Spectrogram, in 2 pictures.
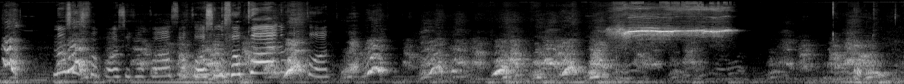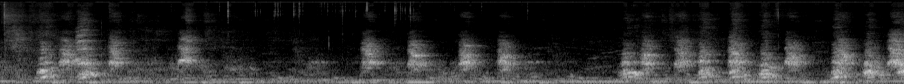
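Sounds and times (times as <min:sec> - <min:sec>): small dog barking and whining: 0:00.0 - 0:07.4
shrill squeal: 0:06.0 - 0:07.4.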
